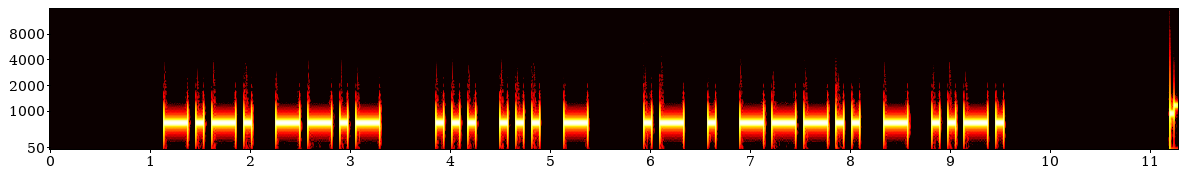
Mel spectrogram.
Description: Morse code, heard as a keyed tone, about 15 wpm, 700 Hz. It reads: CQ SST AE8TF
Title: K1USN SST QSO Practice - 15wpm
